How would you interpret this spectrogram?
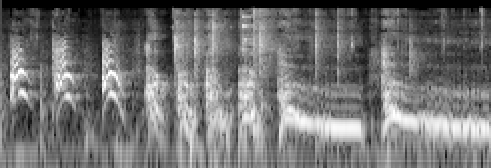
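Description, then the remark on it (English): A quick run of about eight close, loud dog barks, each pitched differently, followed by two longer drawn-out whining yelps. No one speaks. “It just barks, but I can do different pitches.”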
